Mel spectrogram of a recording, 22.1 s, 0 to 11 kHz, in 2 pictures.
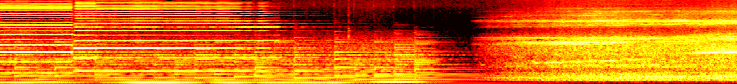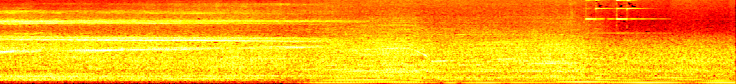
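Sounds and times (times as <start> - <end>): deep rumble: 7.2 - 22.0
jet aircraft roaring past: 7.2 - 22.0.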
